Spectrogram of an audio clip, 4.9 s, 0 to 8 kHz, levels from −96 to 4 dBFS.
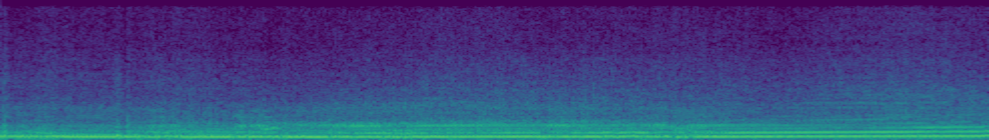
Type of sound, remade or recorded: remade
